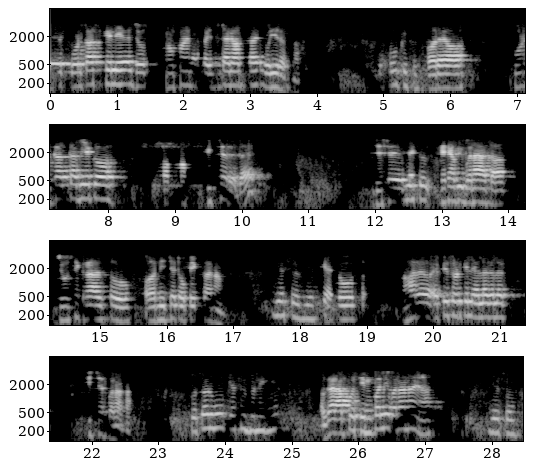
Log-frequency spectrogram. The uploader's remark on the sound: ON PHONE CALL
